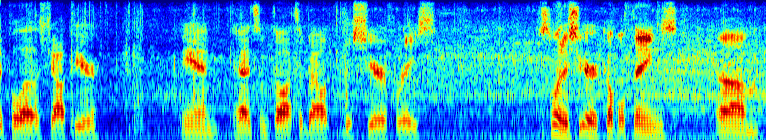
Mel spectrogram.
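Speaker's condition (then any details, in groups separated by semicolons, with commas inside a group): No condition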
